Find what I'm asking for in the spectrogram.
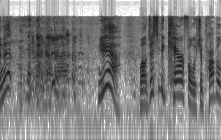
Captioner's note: loud laughter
